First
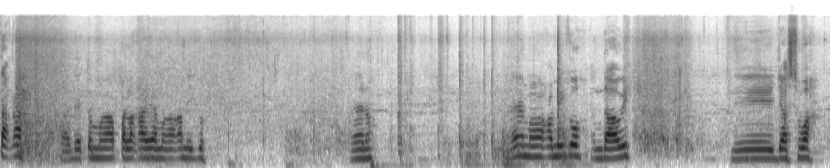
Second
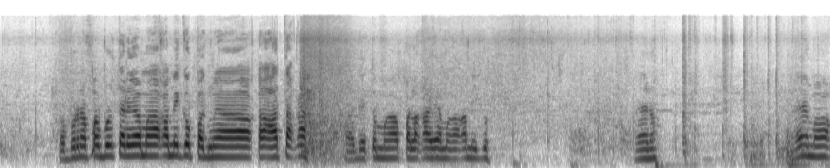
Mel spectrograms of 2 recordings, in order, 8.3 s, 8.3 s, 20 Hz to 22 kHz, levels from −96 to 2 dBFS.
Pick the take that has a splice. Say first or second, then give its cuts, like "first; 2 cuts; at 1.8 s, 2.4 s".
first; 1 cut; at 7.2 s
